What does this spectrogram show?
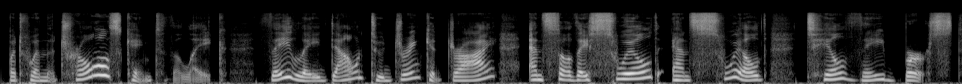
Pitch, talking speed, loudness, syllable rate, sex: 225 Hz, 150 wpm, -19 LUFS, 3.2 syllables/s, female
